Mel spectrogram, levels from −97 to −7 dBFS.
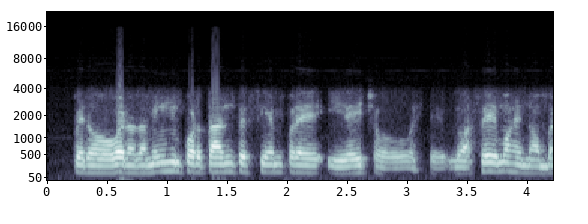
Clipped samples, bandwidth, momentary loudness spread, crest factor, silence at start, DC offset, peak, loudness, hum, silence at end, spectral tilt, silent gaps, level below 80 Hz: under 0.1%; 6.8 kHz; 11 LU; 16 dB; 0.2 s; under 0.1%; -6 dBFS; -22 LUFS; none; 0 s; -7.5 dB/octave; none; -68 dBFS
